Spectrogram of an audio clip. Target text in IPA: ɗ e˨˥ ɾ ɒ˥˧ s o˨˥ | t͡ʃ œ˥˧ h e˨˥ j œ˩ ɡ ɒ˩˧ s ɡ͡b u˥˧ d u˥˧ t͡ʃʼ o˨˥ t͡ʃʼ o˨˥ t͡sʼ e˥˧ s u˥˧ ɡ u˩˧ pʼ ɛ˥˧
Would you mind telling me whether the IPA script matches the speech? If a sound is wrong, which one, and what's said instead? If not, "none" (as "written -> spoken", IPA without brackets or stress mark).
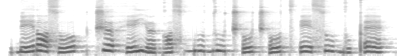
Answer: none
